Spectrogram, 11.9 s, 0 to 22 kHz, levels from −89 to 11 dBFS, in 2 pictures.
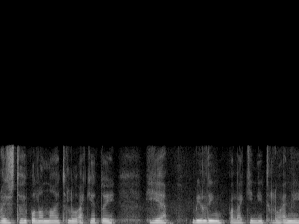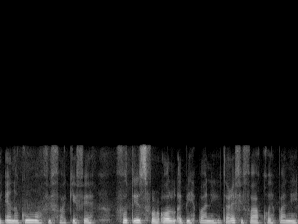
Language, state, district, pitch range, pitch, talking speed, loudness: Sumi, Nagaland, Kohima, 170-185 Hz, 175 Hz, 125 wpm, -19 LUFS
